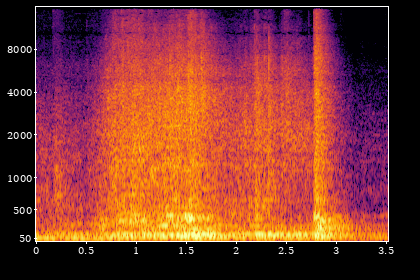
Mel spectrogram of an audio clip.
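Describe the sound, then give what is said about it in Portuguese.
A window being closed: a soft sliding rumble swells over a second or so, then ends in a brief sharp bump near the end. The sound is fairly quiet, with no voices. “Nossa, o barulho da janela, vou fechar um pouquinho.”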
